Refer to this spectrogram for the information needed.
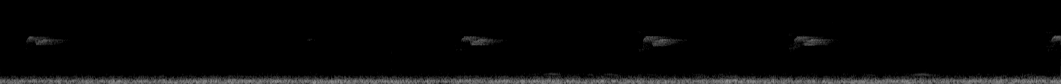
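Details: Very young kingfisher chick, still bare-skinned, begging as a parent feeds it fish until it is full; short harsh downslurred calls repeat every one to two seconds over a steady low rumble.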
